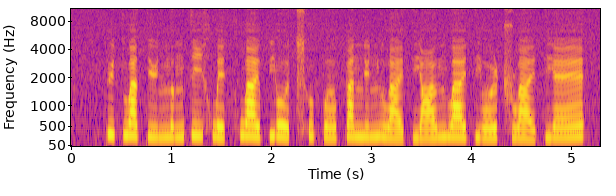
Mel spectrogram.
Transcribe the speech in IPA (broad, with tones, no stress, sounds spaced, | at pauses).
p y˥˧ t̪ w ä˥˩ t̪ y˨˩ n̪ ɤ˧˥ ŋ t̪ i˥ x w e˨ ɪ̯ kʰ w a˥˧ ɪ̯ p j o˥˩ ʊ̯ t͡sʰ u˥ p ɤ˧˥ p a˥ n y˧˥ n l w a˨˩ ɪ̯ t̪ j ɑ˧˥ ʊ̯ n̪ w a˥ ɪ̯ t̪ j o˧˥ ʊ̯ ʈ͡ʂ w a˨˩ ɪ̯ t̪ j ɛ˧˥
